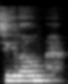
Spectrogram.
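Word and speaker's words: coelom: technically that means no siloam no salem y-c-o-e-l-o-m is pronounced siloam i don't know i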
